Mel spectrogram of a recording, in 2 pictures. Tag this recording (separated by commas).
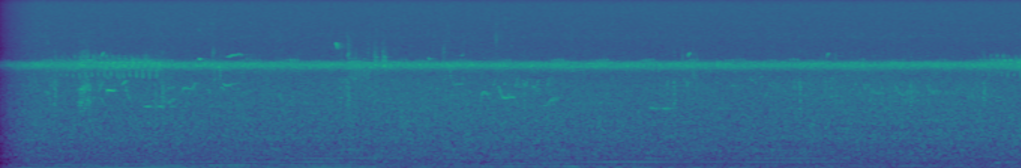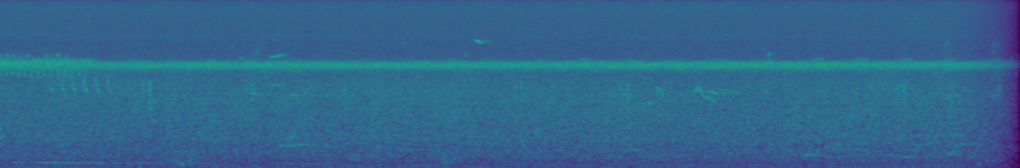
Cricket, Animal, Wild animals, Insect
